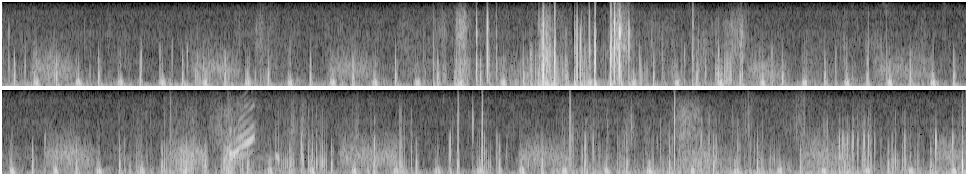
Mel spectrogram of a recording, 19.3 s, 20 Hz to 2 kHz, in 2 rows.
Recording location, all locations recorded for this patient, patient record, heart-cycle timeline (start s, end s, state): tricuspid valve (TV)
aortic valve (AV)+pulmonary valve (PV)+tricuspid valve (TV)+mitral valve (MV)
#Age: Child
#Sex: Male
#Height: 92.0 cm
#Weight: 15.6 kg
#Pregnancy status: False
#Murmur: Absent
#Murmur locations: nan
#Most audible location: nan
#Systolic murmur timing: nan
#Systolic murmur shape: nan
#Systolic murmur grading: nan
#Systolic murmur pitch: nan
#Systolic murmur quality: nan
#Diastolic murmur timing: nan
#Diastolic murmur shape: nan
#Diastolic murmur grading: nan
#Diastolic murmur pitch: nan
#Diastolic murmur quality: nan
#Outcome: Abnormal
#Campaign: 2015 screening campaign
0.00	0.09	unannotated
0.09	0.27	diastole
0.27	0.37	S1
0.37	0.49	systole
0.49	0.57	S2
0.57	0.71	diastole
0.71	0.79	S1
0.79	0.90	systole
0.90	0.96	S2
0.96	1.11	diastole
1.11	1.21	S1
1.21	1.33	systole
1.33	1.39	S2
1.39	1.53	diastole
1.53	1.63	S1
1.63	1.74	systole
1.74	1.79	S2
1.79	1.97	diastole
1.97	2.05	S1
2.05	2.17	systole
2.17	2.23	S2
2.23	2.39	diastole
2.39	2.49	S1
2.49	2.60	systole
2.60	2.65	S2
2.65	2.81	diastole
2.81	2.91	S1
2.91	3.02	systole
3.02	3.08	S2
3.08	3.23	diastole
3.23	3.33	S1
3.33	3.45	systole
3.45	3.50	S2
3.50	3.67	diastole
3.67	3.75	S1
3.75	3.87	systole
3.87	3.92	S2
3.92	4.09	diastole
4.09	4.19	S1
4.19	4.29	systole
4.29	4.37	S2
4.37	4.49	diastole
4.49	4.59	S1
4.59	4.71	systole
4.71	4.77	S2
4.77	4.95	diastole
4.95	5.03	S1
5.03	5.15	systole
5.15	5.22	S2
5.22	5.31	diastole
5.31	6.69	unannotated
6.69	6.77	S1
6.77	6.91	systole
6.91	6.95	S2
6.95	7.11	diastole
7.11	7.23	S1
7.23	7.35	systole
7.35	7.41	S2
7.41	7.53	diastole
7.53	7.63	S1
7.63	7.75	systole
7.75	7.81	S2
7.81	7.95	diastole
7.95	8.05	S1
8.05	8.16	systole
8.16	8.22	S2
8.22	8.39	diastole
8.39	8.47	S1
8.47	8.59	systole
8.59	8.65	S2
8.65	8.81	diastole
8.81	8.91	S1
8.91	9.03	systole
9.03	9.09	S2
9.09	9.25	diastole
9.25	9.35	S1
9.35	9.45	systole
9.45	9.53	S2
9.53	9.66	diastole
9.66	9.75	S1
9.75	9.89	systole
9.89	9.95	S2
9.95	10.11	diastole
10.11	10.21	S1
10.21	10.33	systole
10.33	10.41	S2
10.41	10.53	diastole
10.53	10.61	S1
10.61	10.75	systole
10.75	10.79	S2
10.79	10.90	diastole
10.90	19.28	unannotated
